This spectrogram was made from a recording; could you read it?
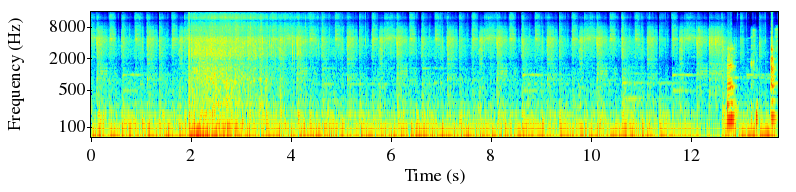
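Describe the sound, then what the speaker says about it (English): A bazooka fired in the Snowbreak video game sets off a long, dense, rumbling explosion that fills the whole stretch, with a fresh heavy burst near the end and some voiced chatter mixed underneath. "pulling out a fully loaded bazooka. Set up, aim, and fire."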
